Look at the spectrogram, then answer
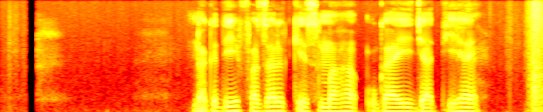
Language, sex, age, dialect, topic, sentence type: Hindi, male, 18-24, Garhwali, agriculture, question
